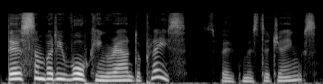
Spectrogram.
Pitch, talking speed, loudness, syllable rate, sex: 205 Hz, 165 wpm, -18 LUFS, 6.0 syllables/s, female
